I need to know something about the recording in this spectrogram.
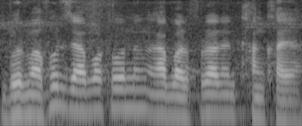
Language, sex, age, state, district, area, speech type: Bodo, male, 30-45, Assam, Kokrajhar, rural, spontaneous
